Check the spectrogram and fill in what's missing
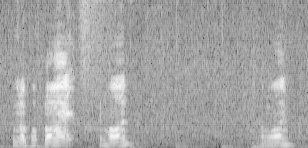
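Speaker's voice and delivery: ordinary talk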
